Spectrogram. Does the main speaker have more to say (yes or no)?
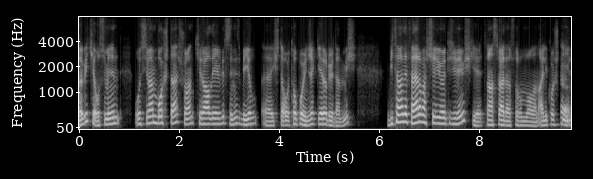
yes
